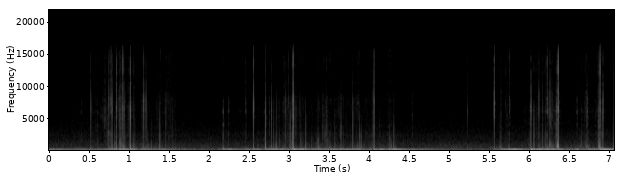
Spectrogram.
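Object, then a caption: Woven metal mesh microphone grille. Long natural nails scratch and rub across the round, hollow woven metal mesh grille of a microphone. The result is a close, muffled low rumble with quick scratchy clicks and brief bright ticks, swelling louder in waves toward the end.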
